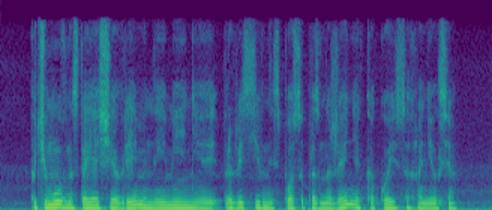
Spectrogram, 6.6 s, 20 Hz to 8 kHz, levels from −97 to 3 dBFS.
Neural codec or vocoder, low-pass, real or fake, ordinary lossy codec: codec, 16 kHz, 8 kbps, FunCodec, trained on Chinese and English, 25 frames a second; 7.2 kHz; fake; MP3, 64 kbps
